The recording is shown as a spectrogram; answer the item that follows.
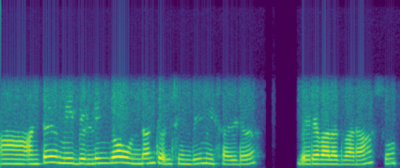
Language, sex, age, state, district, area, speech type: Telugu, female, 18-30, Telangana, Hyderabad, urban, conversation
